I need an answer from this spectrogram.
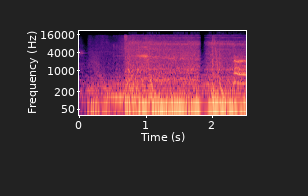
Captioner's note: zapping; grunts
